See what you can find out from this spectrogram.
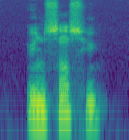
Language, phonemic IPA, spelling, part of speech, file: French, /sɑ̃.sy/, sangsue, noun, Fr-sangsue.ogg
- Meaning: leech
